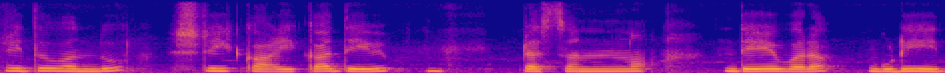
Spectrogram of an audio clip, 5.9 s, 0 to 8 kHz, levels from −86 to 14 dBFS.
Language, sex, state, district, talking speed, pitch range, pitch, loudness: Kannada, female, Karnataka, Bidar, 80 wpm, 245-265 Hz, 255 Hz, -16 LUFS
